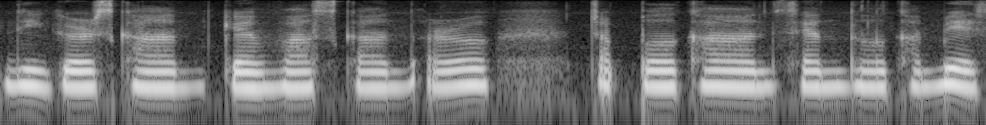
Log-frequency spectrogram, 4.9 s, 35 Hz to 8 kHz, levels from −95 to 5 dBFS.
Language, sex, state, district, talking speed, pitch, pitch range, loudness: Nagamese, female, Nagaland, Kohima, 135 wpm, 185 Hz, 180-190 Hz, -15 LUFS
